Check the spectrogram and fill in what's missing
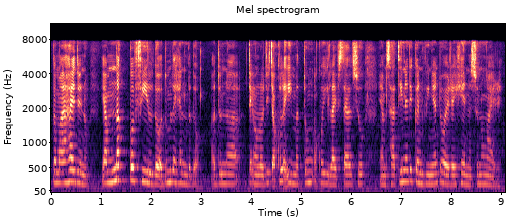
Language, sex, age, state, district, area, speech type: Manipuri, female, 30-45, Manipur, Imphal West, urban, spontaneous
